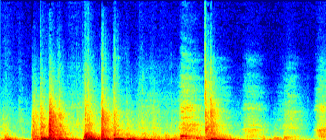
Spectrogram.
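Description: Footsteps thud on a floor.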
